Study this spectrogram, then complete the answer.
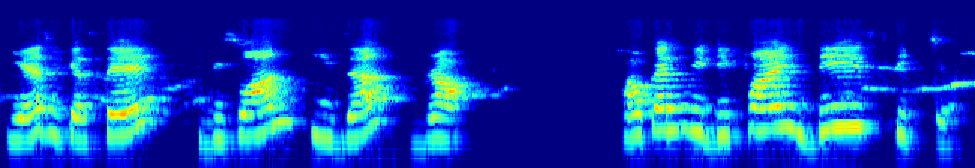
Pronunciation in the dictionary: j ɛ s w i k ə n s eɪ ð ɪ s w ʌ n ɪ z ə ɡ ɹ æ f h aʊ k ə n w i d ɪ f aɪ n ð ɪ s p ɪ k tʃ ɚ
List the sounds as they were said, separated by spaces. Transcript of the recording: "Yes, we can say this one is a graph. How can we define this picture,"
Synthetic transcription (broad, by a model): j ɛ s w i k ə n s eɪ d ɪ s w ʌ n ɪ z ə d ɹ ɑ p h aʊ k ə n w i d ɪ f aɪ n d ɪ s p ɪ k tʃ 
